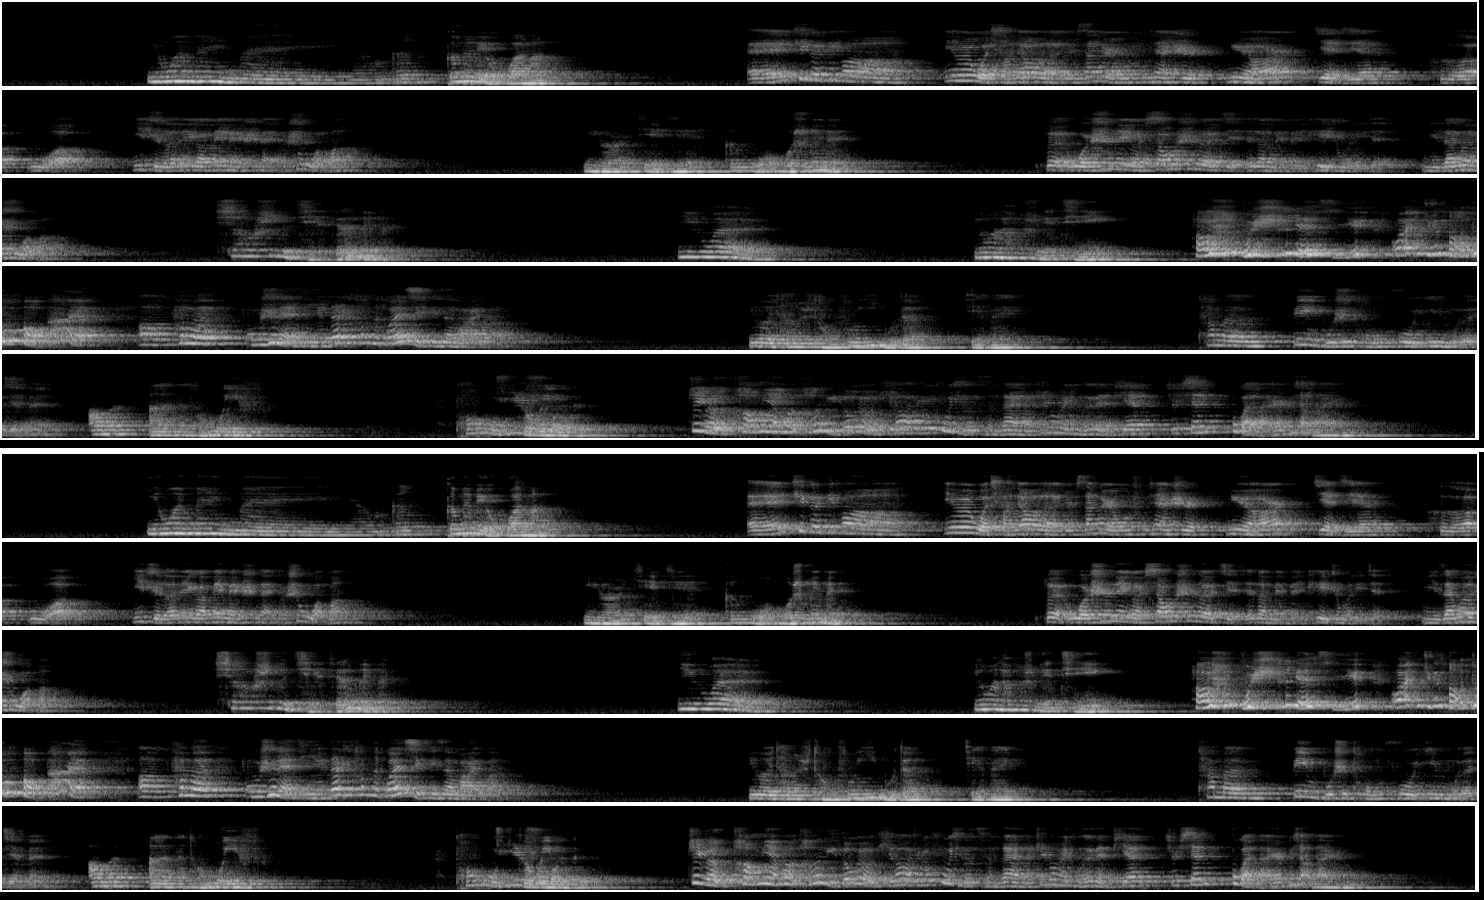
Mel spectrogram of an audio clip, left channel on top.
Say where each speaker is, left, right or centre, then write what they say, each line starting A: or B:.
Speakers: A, on the right (about 60°); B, on the right (about 85°).
A: 因为妹妹，然后跟跟妹妹有关嘛，
B: 哎，这个地方，因为我强调的就是三个人物出现是女儿、姐姐和我。你指的那个妹妹是哪个？是我吗？
A: 女儿姐姐跟我，我是妹妹，
B: 对，我是那个消失的姐姐的妹妹，你可以这么理解。你再问是我吗？
A: 消失的姐姐的妹妹，因为因为她们是连体婴，
B: 他们 <laughs> 不是连体婴，哇，你这个脑洞好大呀！嗯，他们不是连体婴，但是他们的关系可以再挖一挖。
A: 因为她们是同父异母的姐妹，
B: 她们并不是同父异母的姐妹，
A: 哦，不是，嗯，那同母异父，
B: 同母异父。
A: 同母异父的，
B: 这个汤面还有汤里都没有提到这个父亲的存在呢，这方面可能有点偏。就是先不管男人，不想男人，
A: 嗯，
